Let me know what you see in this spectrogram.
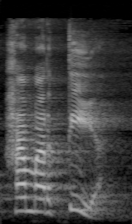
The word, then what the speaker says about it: hamartía: En la Biblia, especialmente en el Nuevo Testamento, cuando se refiere al pecado, se usa la palabra griega que se pronuncia como hamartía, que significa literalmente pecar.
